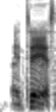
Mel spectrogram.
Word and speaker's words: Antaeus: your guys' team, but is it Antaeus? Antaeus. I put an extra syllable in there.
